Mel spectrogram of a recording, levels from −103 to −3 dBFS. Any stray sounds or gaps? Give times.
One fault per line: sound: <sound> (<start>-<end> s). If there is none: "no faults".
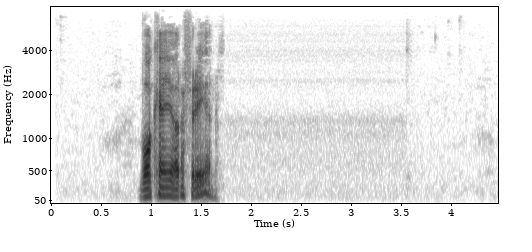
no faults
